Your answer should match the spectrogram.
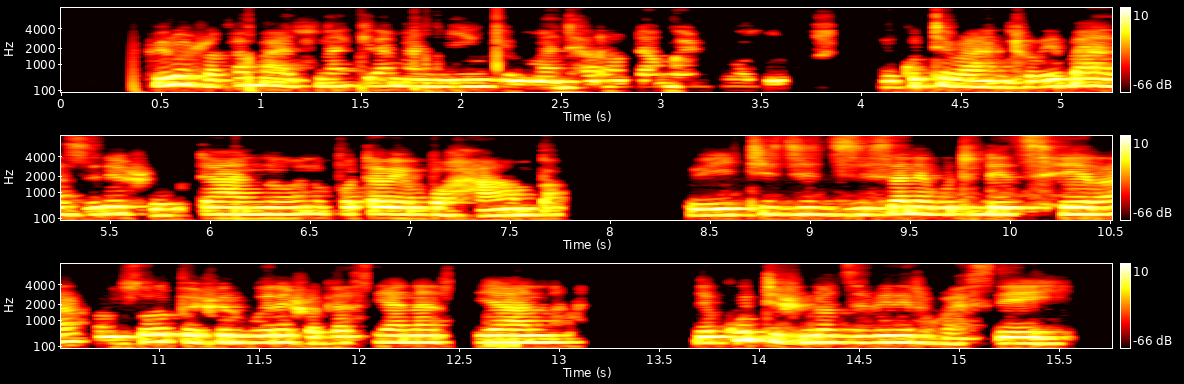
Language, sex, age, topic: Ndau, female, 18-24, health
